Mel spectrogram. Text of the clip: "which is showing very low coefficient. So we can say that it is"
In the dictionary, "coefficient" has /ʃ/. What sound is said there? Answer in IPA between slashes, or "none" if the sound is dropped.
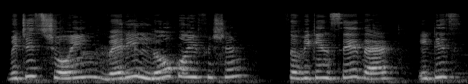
/ʃ/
